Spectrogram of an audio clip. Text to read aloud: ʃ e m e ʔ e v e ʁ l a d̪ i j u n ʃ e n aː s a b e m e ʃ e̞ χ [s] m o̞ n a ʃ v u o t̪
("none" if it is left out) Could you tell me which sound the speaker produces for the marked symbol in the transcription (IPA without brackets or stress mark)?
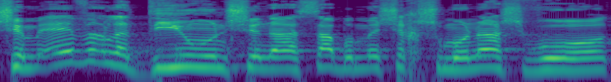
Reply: ʃ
